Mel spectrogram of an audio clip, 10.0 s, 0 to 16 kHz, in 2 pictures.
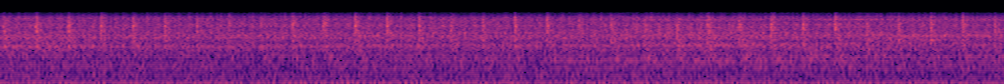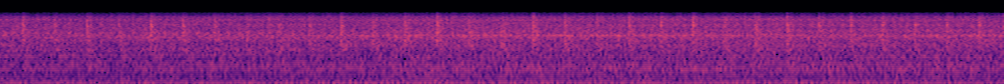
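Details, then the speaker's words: Lincoln MKX with 7,000 miles, knocking since new and getting worse; idle with sharp regular tick-knock about three per second from back of the motor, not the cam phaser/chain area; dealer could not hear it, cause unknown. "Now, the noises seem to be coming generally from this area of the motor, which is the back of the motor. The cam phasers and chains are in a different area."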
